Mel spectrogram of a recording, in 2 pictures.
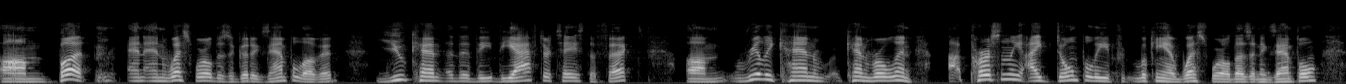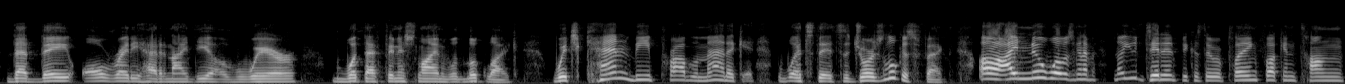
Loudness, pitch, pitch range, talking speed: -23 LUFS, 160 Hz, 135-190 Hz, 175 wpm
